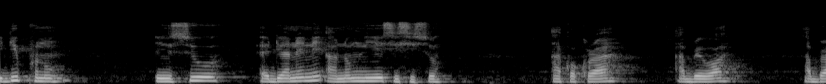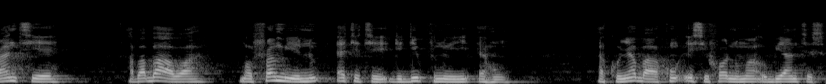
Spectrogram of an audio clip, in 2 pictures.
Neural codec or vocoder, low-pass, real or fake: none; 7.2 kHz; real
